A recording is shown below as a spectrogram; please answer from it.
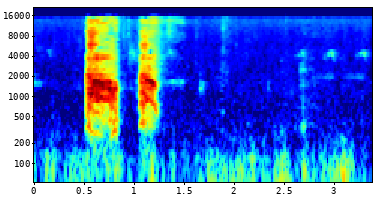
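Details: A talking crow from Gargaon, Palghar, gives two hoarse, throaty syllables in quick succession, like a word said twice in agreement, nodding yes to questions asked of it, then faint background rustling.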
